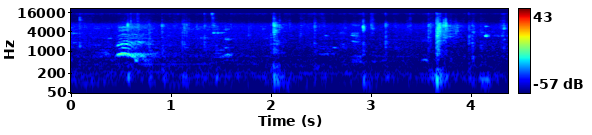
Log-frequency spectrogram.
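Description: A short falling shout from a player about half a second in, then a few sharp thuds of a basketball bouncing on the hard outdoor court, the loudest just before the end.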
